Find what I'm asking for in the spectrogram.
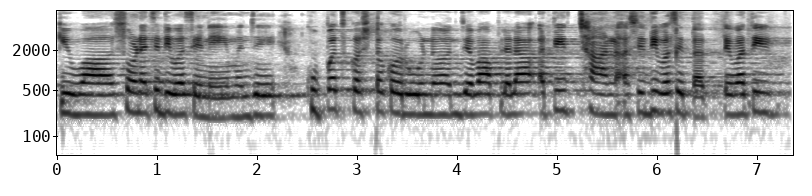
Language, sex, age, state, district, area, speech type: Marathi, female, 18-30, Maharashtra, Mumbai City, urban, spontaneous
